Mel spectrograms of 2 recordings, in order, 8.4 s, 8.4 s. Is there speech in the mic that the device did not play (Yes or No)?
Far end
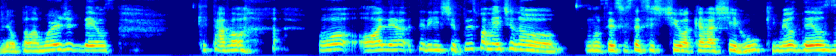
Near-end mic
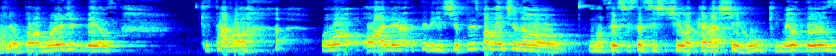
No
